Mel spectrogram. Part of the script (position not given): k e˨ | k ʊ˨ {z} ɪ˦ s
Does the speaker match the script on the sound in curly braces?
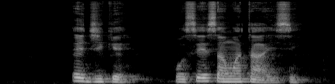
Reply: no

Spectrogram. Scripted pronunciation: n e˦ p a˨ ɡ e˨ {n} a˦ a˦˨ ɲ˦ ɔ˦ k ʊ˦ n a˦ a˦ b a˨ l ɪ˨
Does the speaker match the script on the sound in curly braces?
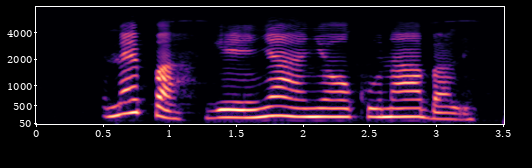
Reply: no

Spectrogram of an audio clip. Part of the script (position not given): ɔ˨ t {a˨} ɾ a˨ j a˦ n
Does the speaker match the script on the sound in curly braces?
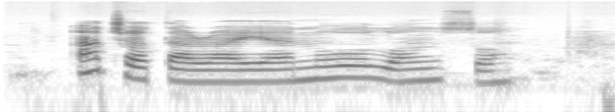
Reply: yes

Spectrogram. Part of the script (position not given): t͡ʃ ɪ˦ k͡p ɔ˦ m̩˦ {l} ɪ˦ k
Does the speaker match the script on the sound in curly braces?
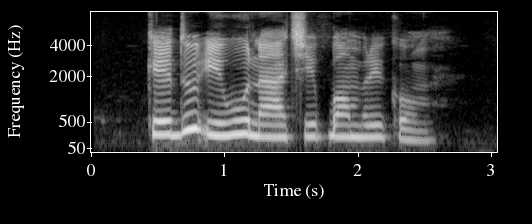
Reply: no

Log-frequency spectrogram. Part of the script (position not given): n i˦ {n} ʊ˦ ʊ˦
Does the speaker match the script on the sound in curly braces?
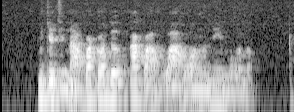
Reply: no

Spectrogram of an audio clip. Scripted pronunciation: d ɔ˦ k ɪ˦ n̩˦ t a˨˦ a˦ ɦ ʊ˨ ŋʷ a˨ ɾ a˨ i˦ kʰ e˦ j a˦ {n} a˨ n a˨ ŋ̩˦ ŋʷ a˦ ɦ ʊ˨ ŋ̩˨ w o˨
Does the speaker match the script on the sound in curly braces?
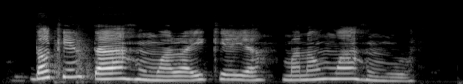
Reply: no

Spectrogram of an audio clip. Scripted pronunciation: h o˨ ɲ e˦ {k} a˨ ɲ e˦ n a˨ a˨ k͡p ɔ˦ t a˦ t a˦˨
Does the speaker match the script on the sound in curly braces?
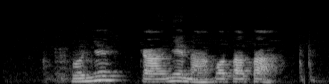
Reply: yes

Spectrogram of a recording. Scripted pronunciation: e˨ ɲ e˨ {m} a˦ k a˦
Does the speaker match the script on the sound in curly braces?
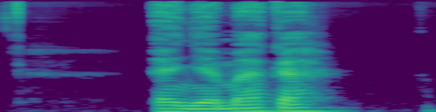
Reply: yes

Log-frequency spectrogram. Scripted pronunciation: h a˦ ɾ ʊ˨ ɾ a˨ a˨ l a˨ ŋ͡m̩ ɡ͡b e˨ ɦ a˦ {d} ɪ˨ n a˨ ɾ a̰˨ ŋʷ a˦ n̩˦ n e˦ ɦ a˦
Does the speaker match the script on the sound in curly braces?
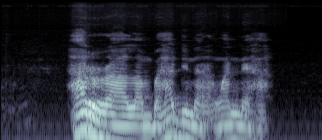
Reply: yes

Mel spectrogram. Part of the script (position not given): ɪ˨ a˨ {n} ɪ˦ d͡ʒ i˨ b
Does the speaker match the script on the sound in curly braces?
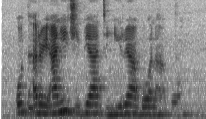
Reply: no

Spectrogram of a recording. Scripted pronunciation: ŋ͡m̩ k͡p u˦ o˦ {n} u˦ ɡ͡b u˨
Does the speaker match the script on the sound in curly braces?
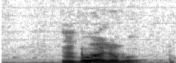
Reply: yes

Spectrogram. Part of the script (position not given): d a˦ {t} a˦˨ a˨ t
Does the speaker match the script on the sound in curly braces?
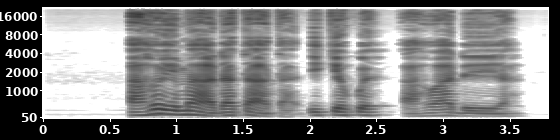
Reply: yes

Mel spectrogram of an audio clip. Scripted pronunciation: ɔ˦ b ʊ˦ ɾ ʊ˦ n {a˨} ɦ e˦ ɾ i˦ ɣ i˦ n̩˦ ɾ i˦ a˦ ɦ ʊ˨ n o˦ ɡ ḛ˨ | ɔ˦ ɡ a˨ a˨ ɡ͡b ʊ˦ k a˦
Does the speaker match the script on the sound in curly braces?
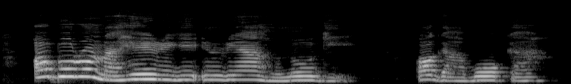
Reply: yes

